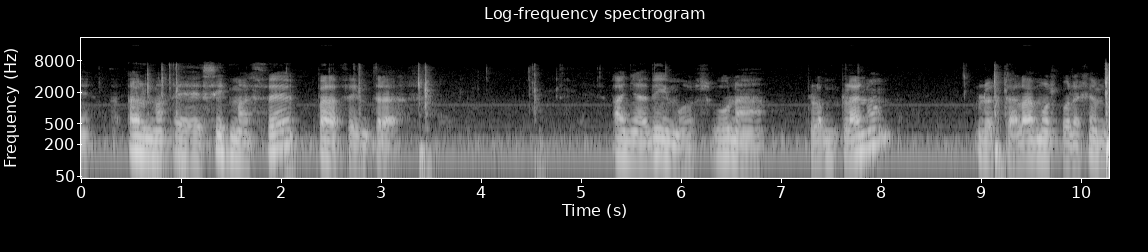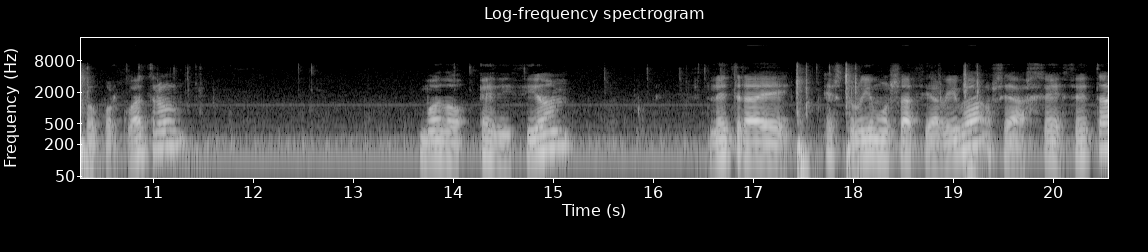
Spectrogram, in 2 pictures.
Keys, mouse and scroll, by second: 0.7 shift+c, 2.1-5.7 shift+middle drag, 3.3 n, 5.7-10.9 drag, 6.5-7.8 middle drag, 9.2 s, 10.9-12.6 shift+middle drag, 12.6-17.8 drag, 17.5 e, 17.8-20.5 middle drag, 17.9 g.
